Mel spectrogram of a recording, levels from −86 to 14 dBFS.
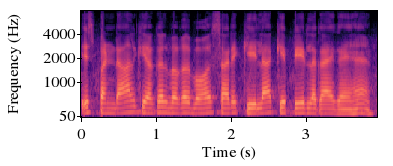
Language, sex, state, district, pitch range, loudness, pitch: Hindi, male, Arunachal Pradesh, Lower Dibang Valley, 130-145 Hz, -14 LUFS, 140 Hz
